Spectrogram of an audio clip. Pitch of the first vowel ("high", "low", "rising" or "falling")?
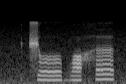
low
